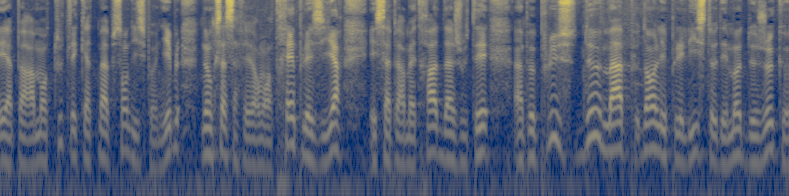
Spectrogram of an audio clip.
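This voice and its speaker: Man with a cold, noisy gaming commentary. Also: mid-range voice. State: has a cold. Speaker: gaming video host. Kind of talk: casual gameplay commentary.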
